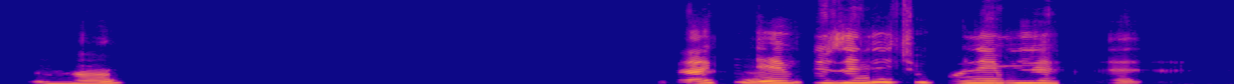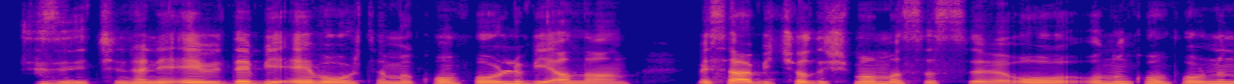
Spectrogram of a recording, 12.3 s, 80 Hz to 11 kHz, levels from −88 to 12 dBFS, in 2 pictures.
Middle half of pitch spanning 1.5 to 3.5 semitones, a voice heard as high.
No: average, 4.2 semitones; high, 200 Hz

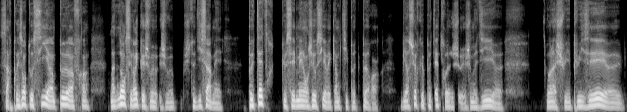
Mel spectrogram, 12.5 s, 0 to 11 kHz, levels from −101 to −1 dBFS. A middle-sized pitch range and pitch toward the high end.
No: average, 3.9 semitones; low, 115 Hz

